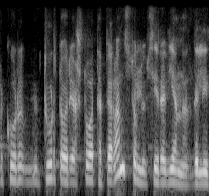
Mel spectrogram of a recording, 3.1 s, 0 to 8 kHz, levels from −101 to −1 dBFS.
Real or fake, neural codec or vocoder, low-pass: real; none; 7.2 kHz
